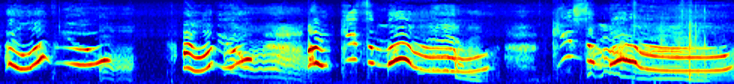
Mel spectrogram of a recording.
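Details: Pet dog vocalizing at its owner indoors, giving long, bending howls and whimpers that rise then fall, grouped in bursts with brief silences between, ending in a sustained level wail.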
